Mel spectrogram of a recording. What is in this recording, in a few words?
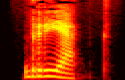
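"react", English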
